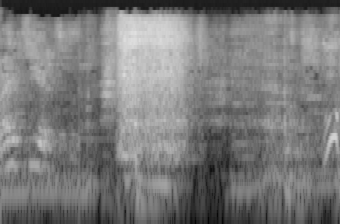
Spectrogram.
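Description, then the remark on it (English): A single loud, raspy roar lasting about a second bursts out from a pet cougar on a bed in a bedroom, with people talking before and after it. “I've got a cougar in the bedroom.”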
